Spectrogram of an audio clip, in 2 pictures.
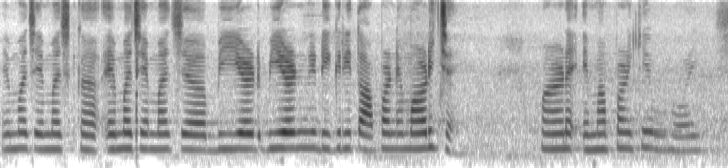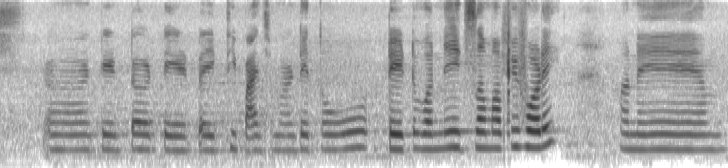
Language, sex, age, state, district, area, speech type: Gujarati, female, 30-45, Gujarat, Narmada, rural, spontaneous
